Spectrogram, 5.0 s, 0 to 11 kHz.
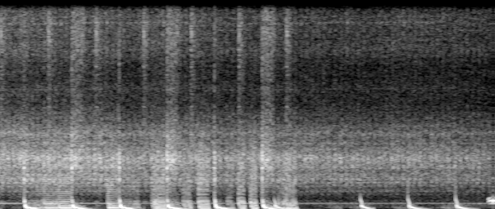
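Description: Drills being set up during a jewelry store heist in the game Payday 2, a run of rapid mechanical ratcheting clicks and thumps with a steady mechanical background, loud and close, no talking.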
